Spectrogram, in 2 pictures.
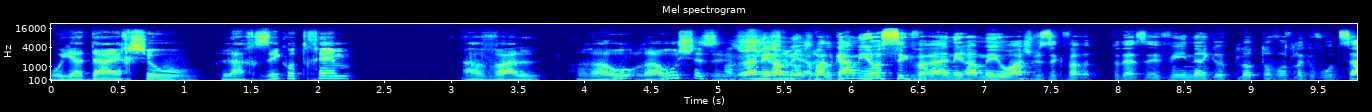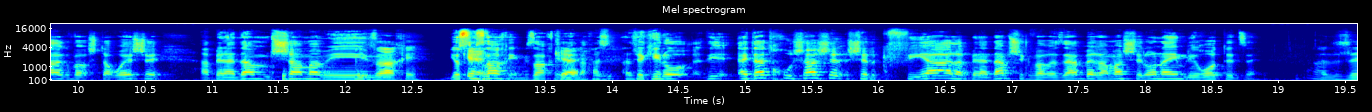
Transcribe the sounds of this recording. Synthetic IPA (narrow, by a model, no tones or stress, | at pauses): ujad̪ae̞χʃeuleaχzikot̪χe̞m | aval | ʁauʁauʃezealaajaniʁaavalɡamjo̞sikvaʁajaniʁame̞juʁaʃvezekvaʁt̪ojdeazeeviene̞ʁɡijo̞tlo̞to̞vo̞tlakvut͡sakvaʁʃeat̪aʁo̞e̞ʃe̞ | abe̞nad̪amʃamamizaχijosiizʁaχimizʁaχiaʃekiːluajt̪at̪χuʃaʃe̞lʃe̞lkfialabe̞nadamʃekvaʁzajabe̞ʁamaʃe̞lo̞naimliʁo̞t̪e̞tze̞ | a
